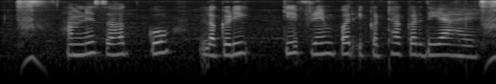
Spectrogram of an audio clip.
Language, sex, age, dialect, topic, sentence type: Hindi, female, 18-24, Hindustani Malvi Khadi Boli, agriculture, statement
